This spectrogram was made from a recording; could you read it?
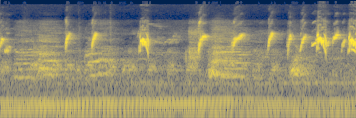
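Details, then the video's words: Red-whiskered bulbul practising its bell-toned voice, giving separate sharp, rising whistled notes spaced roughly every half second, quickening into a cluster of clear chirps at the end. "Chào mào luyện giọng hay nhất ||Nghe mãi không chán|| Tông giọng chuông đều chuẩn đúng nhịpnhất"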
